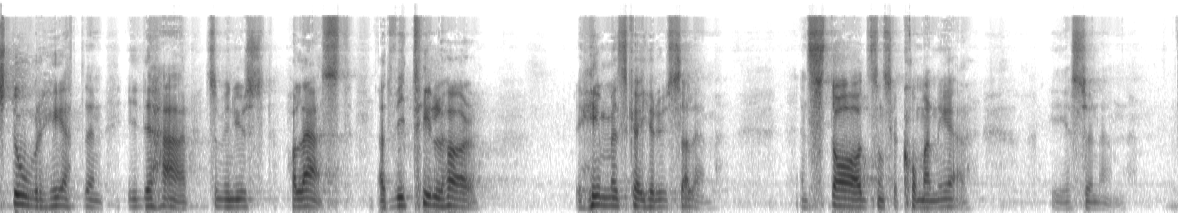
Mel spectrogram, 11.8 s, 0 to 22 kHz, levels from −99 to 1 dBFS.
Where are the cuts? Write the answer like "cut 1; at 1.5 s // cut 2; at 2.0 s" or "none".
cut 1; at 10.4 s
